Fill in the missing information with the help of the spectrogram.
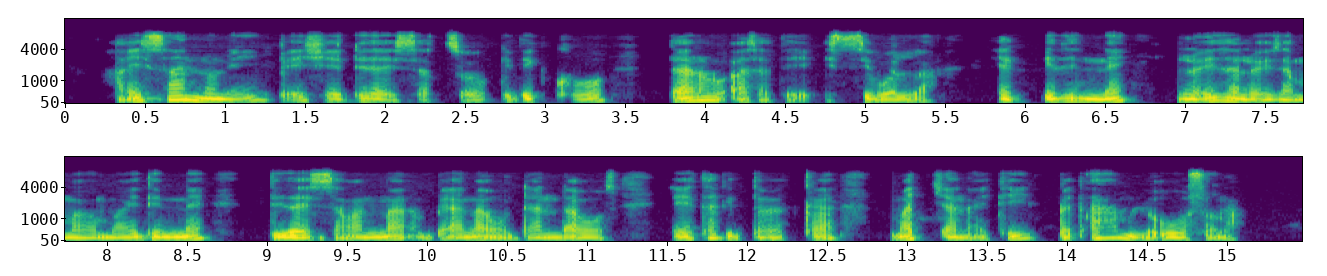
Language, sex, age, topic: Gamo, male, 18-24, government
